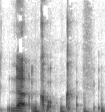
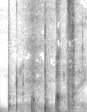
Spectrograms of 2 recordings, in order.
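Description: First: Said in the usual way. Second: Breathy whispered innuendo; suggestive whisper. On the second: Shown as a demonstration. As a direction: whisper it with a wink.

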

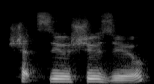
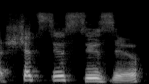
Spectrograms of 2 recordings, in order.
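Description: First: "Shetsu Shuzu" slowly, with sh starting both words; careful pronunciation. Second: "Shetsu Suzu" said slowly, with s replacing the second sh; botched pronunciation. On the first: Host retrying the company name after botching it, careful pronunciation. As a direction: sound out "Shetsu Shuzu" slowly, rising at the end. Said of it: "Listen to Nick's pronunciation on that". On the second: Host copying the co-host's Japanese company name, botched pronunciation. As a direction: stumble slowly through "Shetsu Suzu", plain s in "Suzu". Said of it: "I said that all fucked up".

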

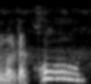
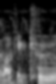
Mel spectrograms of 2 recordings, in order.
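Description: First: Bird coo. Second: Said in the usual way. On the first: Acted. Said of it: "And it lets out, like, a coo". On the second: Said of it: "And it lets out".

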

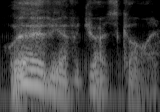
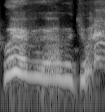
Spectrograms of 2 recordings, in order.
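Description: First: Low, soft scary voice; Batman. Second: Loud, higher mock interrogation; Batman. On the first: Retold or imitated. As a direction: lower and quieter, for menace. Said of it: "That's scary". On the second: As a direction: burst out louder, pretending to grab someone. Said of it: "And then he grabs him".

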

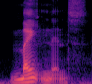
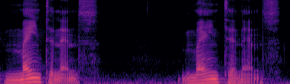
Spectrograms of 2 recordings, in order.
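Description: First: "Maintenance" quick as menens; fast "Maintenance", menens; quick version. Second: "maintenance" slow, mein-te-nens; careful full "Maintenance"; slow full version. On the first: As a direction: clip "Maintenance" to two syllables. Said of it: "Eso se escucha un poco rápido". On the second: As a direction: spell out every syllable of "maintenance". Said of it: "O puede decir". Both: Shown as a demonstration.

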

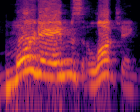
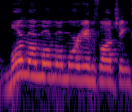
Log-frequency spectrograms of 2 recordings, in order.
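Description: First: Loud, slow show announcement; announcer hype. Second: Soft muttered repeat; quiet. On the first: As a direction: drag it out like a hype man. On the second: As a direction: drop it to a murmur. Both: Pretend. Hyped announcement then quiet repeat.

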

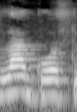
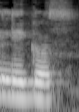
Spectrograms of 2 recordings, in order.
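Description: First: "Lagos" as LAH-goss; Google pronunciation. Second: "Lagos" as LAY-goss; Nigerian Lagos. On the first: Recalling Google's version, "Lagos" as LAH-goss. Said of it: "I don't know Google pronunciation". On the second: Explaining the Nigerian way, "Lagos" as LAY-goss. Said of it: "we say Lagos". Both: Shown as a demonstration.

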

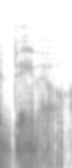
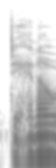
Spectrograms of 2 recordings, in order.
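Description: First: First syllable of Dano rhymes with "day"; Dano with long A. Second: First syllable of Dano rhymes with "can"; Dano with short A. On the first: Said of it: "I'm gonna go with Dano". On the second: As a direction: say Dano as DAN-oh, A as in "cat". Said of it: "is it Dano or Dano? I never know". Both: Shown as a demonstration.

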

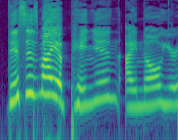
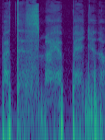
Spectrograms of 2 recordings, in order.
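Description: First: Louder, hammering the word my; loud declaration. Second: Soft unvoiced whisper, word my leaned on. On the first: Real, not acted. To her listeners, a loud shout of her opinion. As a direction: shout it so every ear rings. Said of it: "I'm sorry if I'm hurting your ears". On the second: To listeners, so [name] won't hear, a whisper. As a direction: whisper it like a secret. Hiding from a lawsuit.

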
